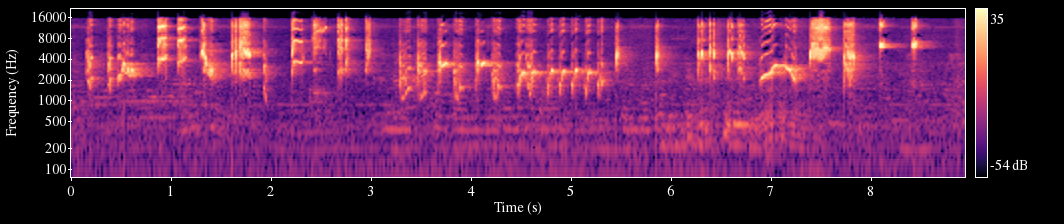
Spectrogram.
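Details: Chestnut-backed thrush (anis kembang) in loud, steady song: rapid sequences of high whistles, rising and falling slurs and short repeated chattering notes in fast succession, barely pausing.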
